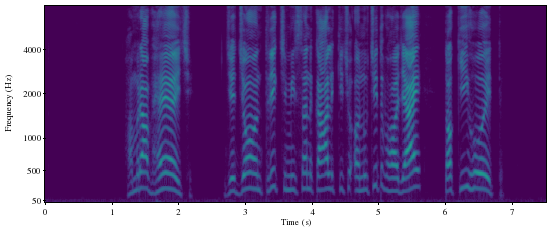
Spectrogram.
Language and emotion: Maithili, fearful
